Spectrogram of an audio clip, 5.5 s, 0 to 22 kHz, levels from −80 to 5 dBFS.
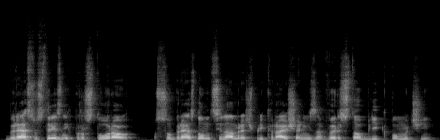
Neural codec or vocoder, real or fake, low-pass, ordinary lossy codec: none; real; 19.8 kHz; none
